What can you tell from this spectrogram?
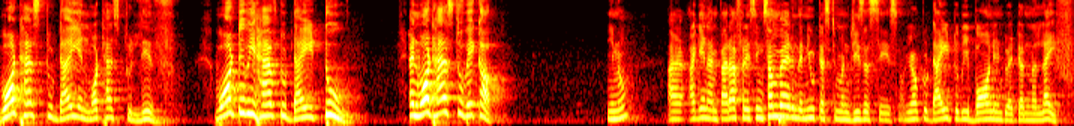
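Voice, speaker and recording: A man with a non-native accent speaks at a high pitch, with very wide pitch swings and long, frequent pauses. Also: moderate pace. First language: not Telugu. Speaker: spiritual speaker. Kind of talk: spiritual talk.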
